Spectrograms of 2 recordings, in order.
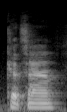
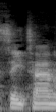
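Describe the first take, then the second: First: The name is said like 'Catan'. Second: The name is said like 'Citan'. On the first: The speaker calls it right. "I should be saying Catan" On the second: The speaker calls it wrong. "I got very used to saying Citan"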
